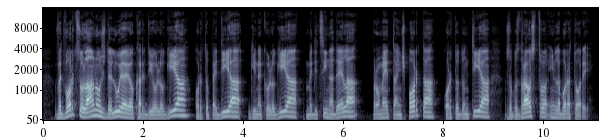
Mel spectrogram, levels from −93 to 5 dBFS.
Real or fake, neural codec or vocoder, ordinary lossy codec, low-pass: real; none; none; 14.4 kHz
